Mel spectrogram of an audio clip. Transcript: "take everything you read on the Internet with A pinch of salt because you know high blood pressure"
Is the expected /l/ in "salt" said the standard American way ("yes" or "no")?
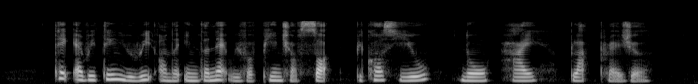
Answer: no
